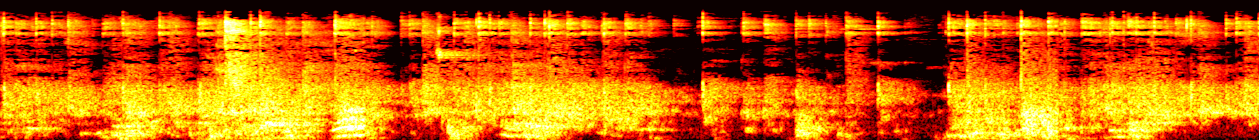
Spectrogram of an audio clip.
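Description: Table-tennis rally: the ball clicking off rubber-faced paddles and bouncing on the table in quick succession, ringing in a large, echoing gym hall, with a brief pause about nine seconds in.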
